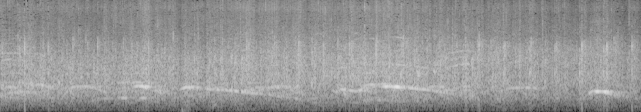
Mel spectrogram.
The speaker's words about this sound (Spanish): ¿Puede dar un aplauso al Señor?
